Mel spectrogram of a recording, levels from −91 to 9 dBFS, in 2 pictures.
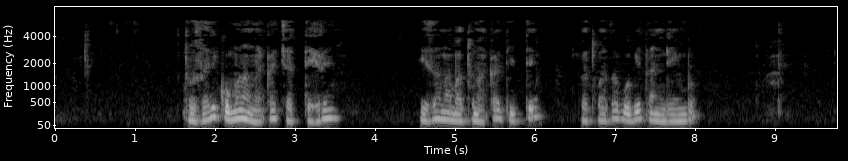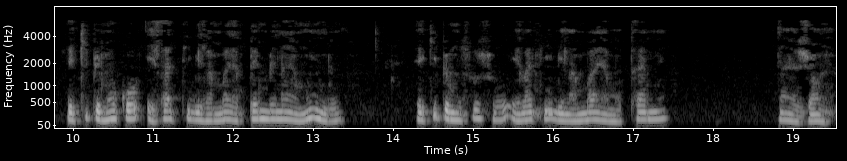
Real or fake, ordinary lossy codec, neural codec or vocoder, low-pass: real; MP3, 24 kbps; none; 7.2 kHz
